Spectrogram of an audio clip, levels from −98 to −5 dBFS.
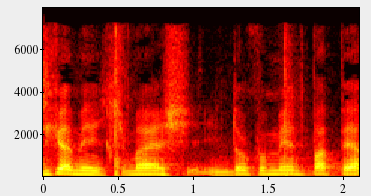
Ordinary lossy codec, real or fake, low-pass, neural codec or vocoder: MP3, 48 kbps; real; 7.2 kHz; none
